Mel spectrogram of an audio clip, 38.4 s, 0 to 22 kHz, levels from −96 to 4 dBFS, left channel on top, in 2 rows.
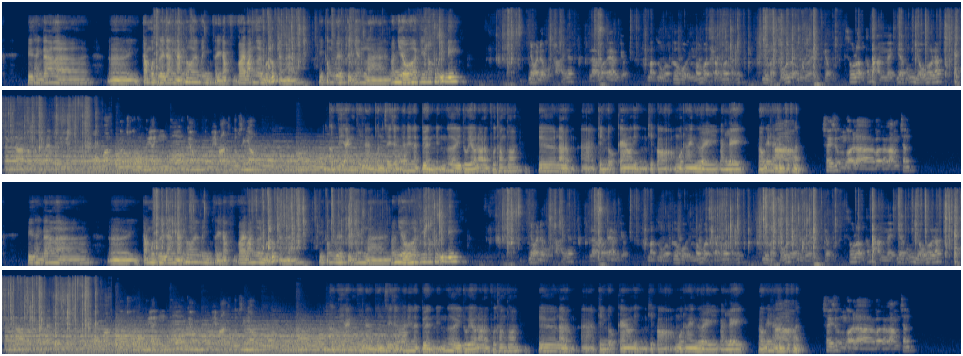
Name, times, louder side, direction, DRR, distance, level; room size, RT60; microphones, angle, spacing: voice 1, 0.5-1.8 2.1-6.1 6.3-9.3 25.6-29.6 29.9-34.0 34.3-35.2, left 2 dB, 70° left, 0.6 m, -32 dB
sound 1, 3.0-4.1 4.3-4.5 4.9-7.7 8.0-9.0 9.8-10.6 10.9-12.2 12.6-13.6 13.9-16.8 17.1-21.4, right 5 dB, 40° right, 0.5 m, -40 dB
voice 2, 10.5-11.4 11.7-12.5 12.9-14.8 15.2-18.8 19.2-24.3 34.6-35.1 35.6-37.3, left 3 dB, 25° left, 0.4 m, -39 dB
sound 2, 19.2-27.3, equal, 65° right, 0.9 m, -34 dB
6.5 x 2.2 x 2.2 m
head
